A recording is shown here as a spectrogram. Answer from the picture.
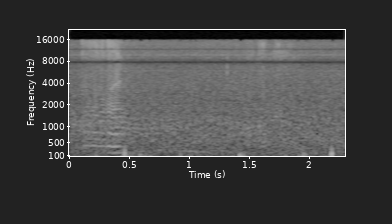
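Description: Bumblebee wing buzz as a bee flies close to the microphone: a brief higher buzz near the start, then a lower one about a second in, with a couple of short low thumps.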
